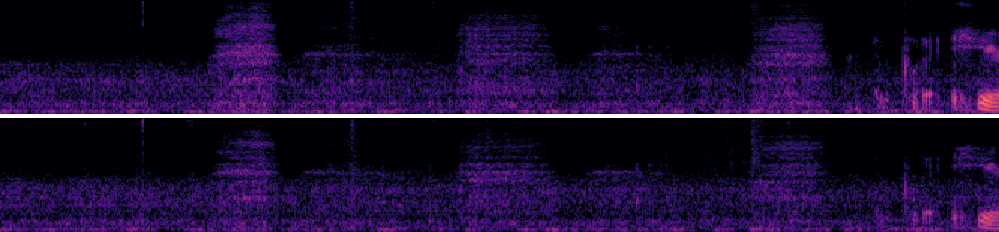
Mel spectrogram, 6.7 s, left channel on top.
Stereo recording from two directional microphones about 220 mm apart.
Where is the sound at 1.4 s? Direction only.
55° left (ahead or behind).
